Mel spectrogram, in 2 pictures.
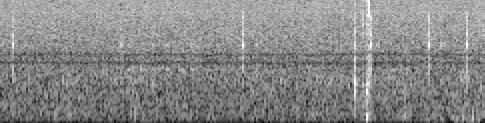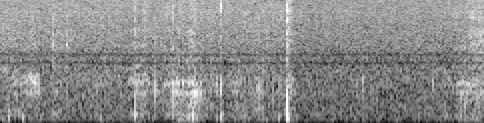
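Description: Footsteps on hard stone paving: a handful of sharp, irregular knocks starting about two seconds in, over steady background noise.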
